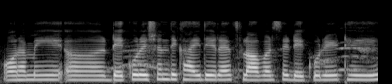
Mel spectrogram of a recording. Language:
Hindi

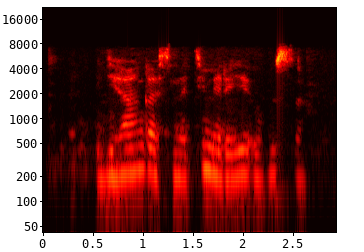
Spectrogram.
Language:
Kinyarwanda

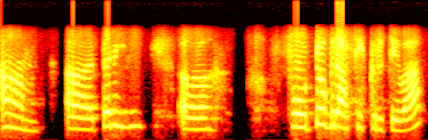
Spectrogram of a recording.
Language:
Sanskrit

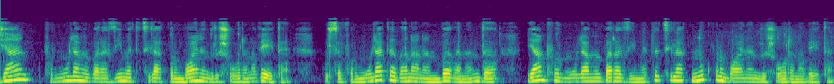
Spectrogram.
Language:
Romanian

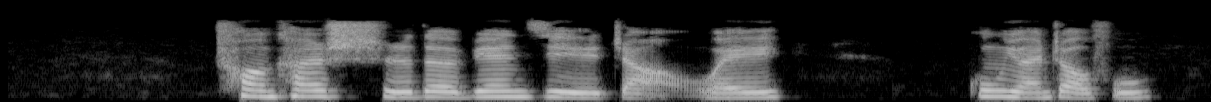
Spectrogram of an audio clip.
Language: Chinese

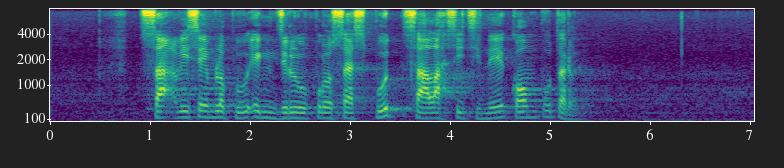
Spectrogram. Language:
Javanese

